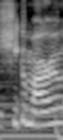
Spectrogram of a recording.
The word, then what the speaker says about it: Shikamaru: Because, is it Shikamaru?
